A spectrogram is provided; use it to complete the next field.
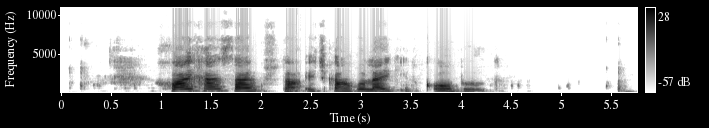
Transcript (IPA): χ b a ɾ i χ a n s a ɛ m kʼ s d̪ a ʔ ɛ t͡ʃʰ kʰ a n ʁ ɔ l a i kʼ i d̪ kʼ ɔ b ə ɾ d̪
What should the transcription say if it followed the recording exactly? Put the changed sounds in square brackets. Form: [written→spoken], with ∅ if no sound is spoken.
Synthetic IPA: χ [b→w] a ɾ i χ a n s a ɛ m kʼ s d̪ a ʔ ɛ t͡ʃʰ kʰ a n ʁ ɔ l a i kʼ i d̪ kʼ ɔ b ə [ɾ→l] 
